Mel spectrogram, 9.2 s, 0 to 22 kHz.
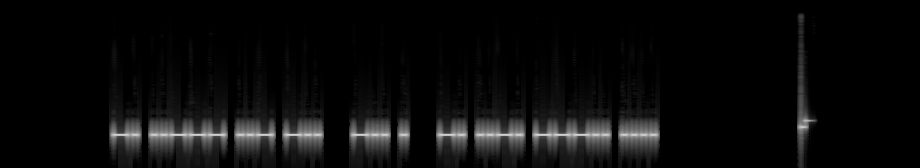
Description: Morse code, heard as a keyed tone, about 25 wpm, 700 Hz. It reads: N2UD DE NF8H
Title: USA Callsign DE Callsign - 4 Characters - 25wpm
